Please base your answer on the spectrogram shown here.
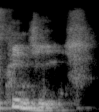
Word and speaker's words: Kwingy: fall hands what's the problem what's the proper pronunciation so we can get it right um it's cringy cringy okay yeah um so what prompted pinji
